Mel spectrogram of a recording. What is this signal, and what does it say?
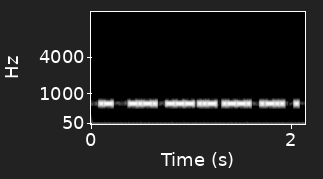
Morse code, heard as a keyed tone, about 50 wpm, 590 Hz. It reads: A COUPLE
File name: archived / CRSnet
